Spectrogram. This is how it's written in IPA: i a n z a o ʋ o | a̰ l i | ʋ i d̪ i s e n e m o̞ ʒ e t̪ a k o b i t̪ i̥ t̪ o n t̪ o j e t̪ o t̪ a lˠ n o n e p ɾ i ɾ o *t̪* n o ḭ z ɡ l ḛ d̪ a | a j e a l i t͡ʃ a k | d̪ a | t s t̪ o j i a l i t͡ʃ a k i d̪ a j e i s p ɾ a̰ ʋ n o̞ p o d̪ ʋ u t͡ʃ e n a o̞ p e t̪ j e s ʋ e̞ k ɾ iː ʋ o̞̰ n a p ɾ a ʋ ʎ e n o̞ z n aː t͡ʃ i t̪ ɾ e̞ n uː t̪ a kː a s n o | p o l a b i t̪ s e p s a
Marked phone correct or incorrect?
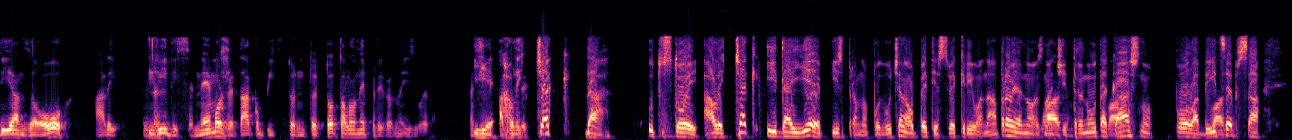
incorrect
